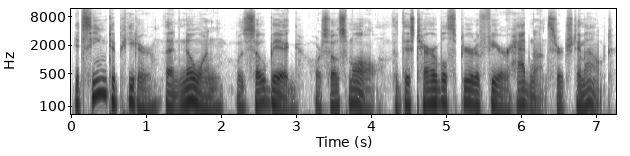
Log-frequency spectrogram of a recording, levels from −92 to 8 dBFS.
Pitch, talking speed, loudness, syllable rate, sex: 100 Hz, 200 wpm, -17 LUFS, 4.7 syllables/s, male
